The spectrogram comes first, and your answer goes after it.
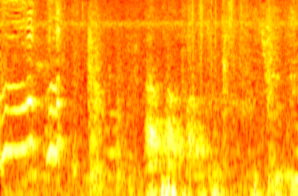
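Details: Jack Russell Terrier puppies: a few high, thin whimpering whines in the first second, each rising then dropping, followed by people talking and background music.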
